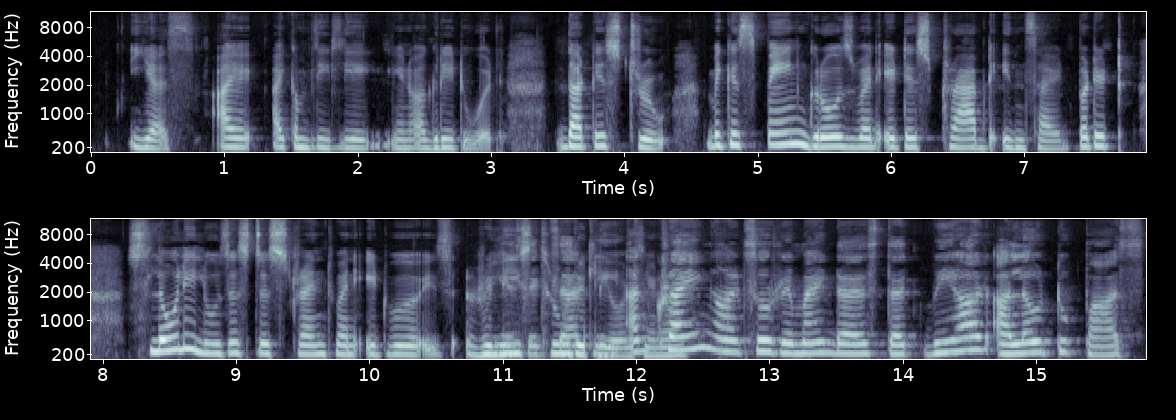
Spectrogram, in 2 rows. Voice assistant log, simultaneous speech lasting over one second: present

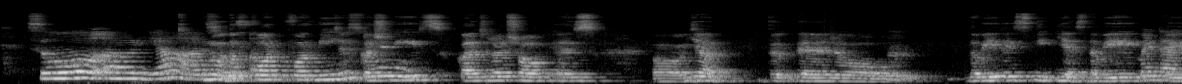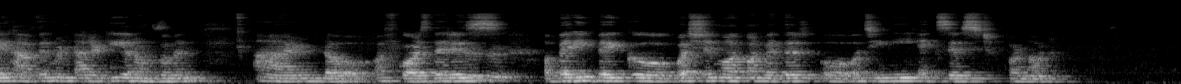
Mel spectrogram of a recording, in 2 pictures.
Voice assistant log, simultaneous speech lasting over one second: present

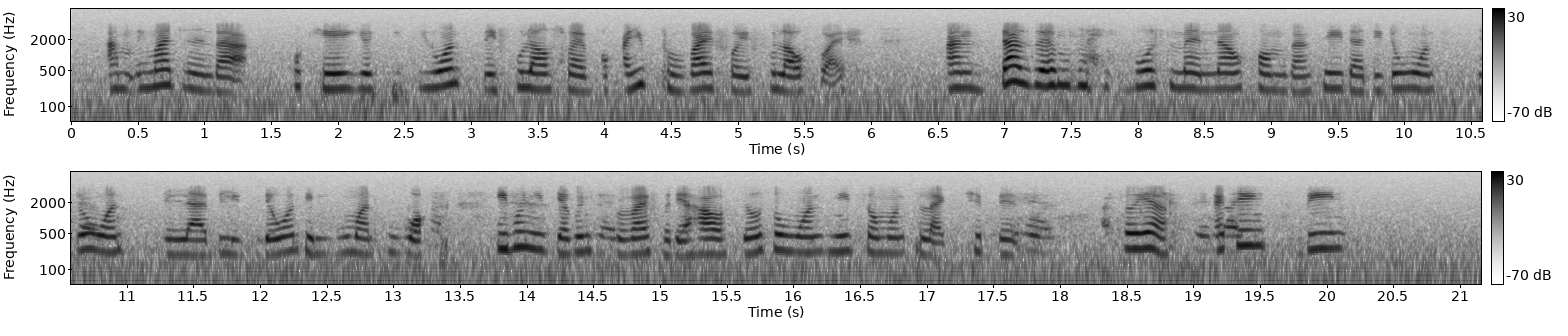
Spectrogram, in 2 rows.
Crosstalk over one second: none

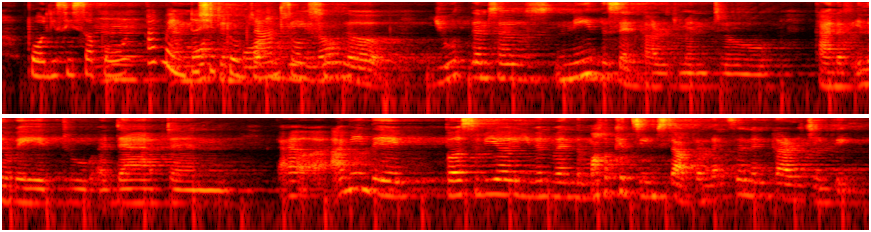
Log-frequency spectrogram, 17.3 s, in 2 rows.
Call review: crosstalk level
present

